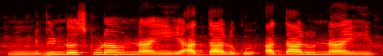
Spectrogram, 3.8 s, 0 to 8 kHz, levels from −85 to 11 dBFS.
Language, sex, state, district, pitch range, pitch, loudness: Telugu, female, Telangana, Hyderabad, 210-240 Hz, 220 Hz, -16 LUFS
